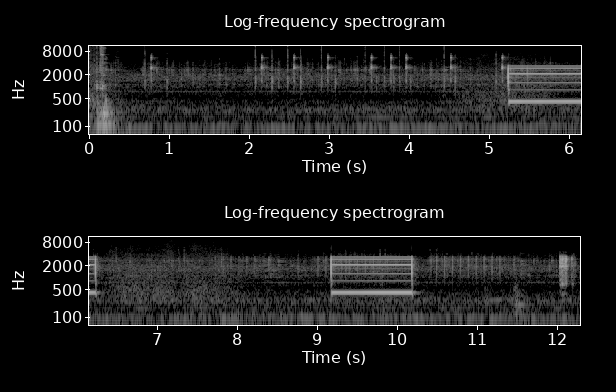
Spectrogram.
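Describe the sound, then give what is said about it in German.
A run of quick clicks like buttons being pressed, then two long, steady buzzing ring tones separated by a pause as a phone call to police headquarters, the Kriminalpolizei Reutlingen, rings through. No one speaks. “Zuerst rufe ich jetzt im Präsidium an und ersuche Unterstützung.”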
